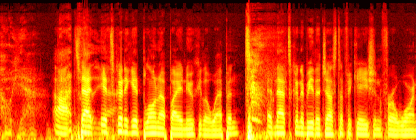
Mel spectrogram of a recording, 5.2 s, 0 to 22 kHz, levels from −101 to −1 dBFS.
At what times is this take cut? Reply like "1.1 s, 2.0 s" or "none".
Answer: none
